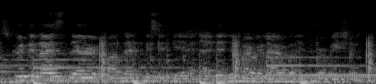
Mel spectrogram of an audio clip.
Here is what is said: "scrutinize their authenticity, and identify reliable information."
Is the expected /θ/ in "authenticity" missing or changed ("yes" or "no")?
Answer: yes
